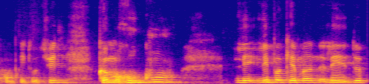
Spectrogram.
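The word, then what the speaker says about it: Roucoups: qui donne des coups il y a beaucoup de gens qui disent rouous ah oui oui oui c'est le la prononciation la plus répandue effectivement mais pour mais rouou ça veut rien dire rouous depuis je pleure en position fétale donc la vraie prononciation c'est rouu bah oui il donne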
